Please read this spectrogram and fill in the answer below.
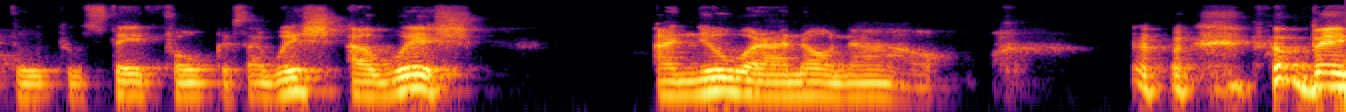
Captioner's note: chuckling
